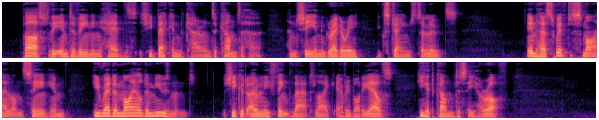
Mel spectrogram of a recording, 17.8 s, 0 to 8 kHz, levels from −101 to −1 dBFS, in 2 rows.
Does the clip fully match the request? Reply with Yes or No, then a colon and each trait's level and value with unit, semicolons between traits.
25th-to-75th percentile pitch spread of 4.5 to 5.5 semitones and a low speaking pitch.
No: average, 3.9 semitones; low, 115 Hz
